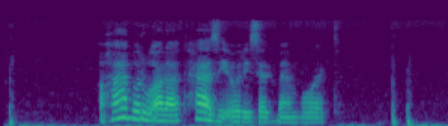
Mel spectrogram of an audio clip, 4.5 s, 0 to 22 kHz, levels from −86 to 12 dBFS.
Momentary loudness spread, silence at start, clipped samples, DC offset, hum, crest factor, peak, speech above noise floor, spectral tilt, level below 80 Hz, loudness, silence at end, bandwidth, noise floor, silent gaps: 20 LU; 0.05 s; under 0.1%; under 0.1%; none; 18 dB; -10 dBFS; 29 dB; -6 dB/octave; -56 dBFS; -26 LUFS; 0.1 s; 11.5 kHz; -54 dBFS; none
